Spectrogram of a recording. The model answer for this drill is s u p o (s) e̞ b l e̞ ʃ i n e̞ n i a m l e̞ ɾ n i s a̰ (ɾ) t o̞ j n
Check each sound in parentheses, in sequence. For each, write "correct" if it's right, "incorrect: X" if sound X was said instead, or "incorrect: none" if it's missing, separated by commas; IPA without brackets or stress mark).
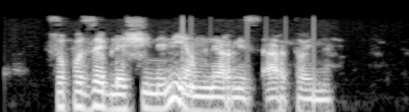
incorrect: z, correct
